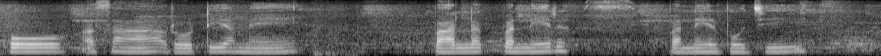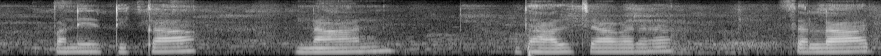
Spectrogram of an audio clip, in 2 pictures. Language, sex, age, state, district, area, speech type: Sindhi, female, 30-45, Gujarat, Junagadh, rural, spontaneous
